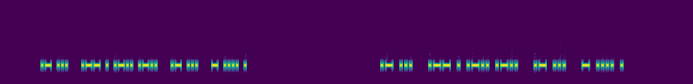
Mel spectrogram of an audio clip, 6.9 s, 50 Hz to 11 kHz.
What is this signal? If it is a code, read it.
Morse code, heard as a keyed tone, about 62 wpm, 700 Hz. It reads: AS WELL AS THE AS WELL AS THE
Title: Speed-Racing - Sets of 4 Words 50wpm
